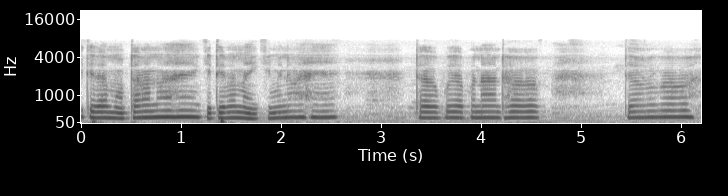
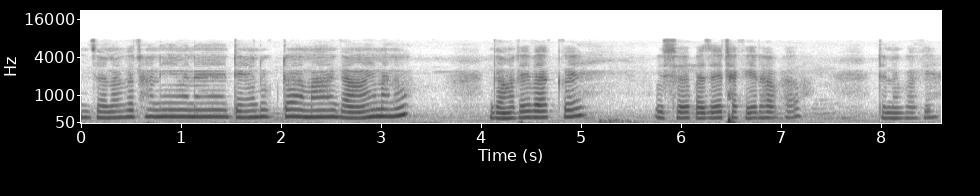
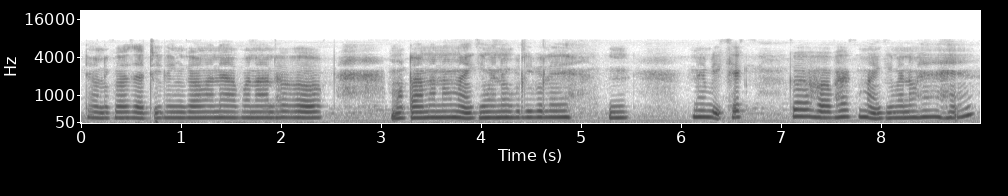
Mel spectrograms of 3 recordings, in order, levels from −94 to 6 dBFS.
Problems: none marked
